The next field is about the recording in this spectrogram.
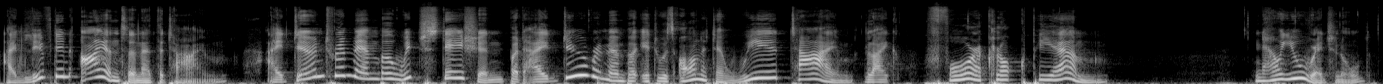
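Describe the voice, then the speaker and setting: A woman's voice: on the low side, huge pitch swings, takes it slowly, heavily acted. A woman playing a snooty, fussy older wife in a comic story reading, with a prim, theatrical, condescending delivery.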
